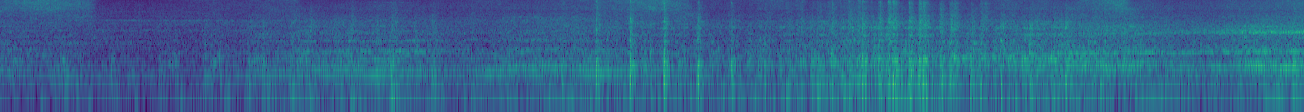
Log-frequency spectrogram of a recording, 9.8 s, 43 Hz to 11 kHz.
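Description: Tobu 10030 series electric train, field-chopper controlled with DC motors, rolling past at low speed over its bolsterless bogies. The wheels knock over rail joints in a quick run of clacks around the middle, and the running noise grows louder toward the end.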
